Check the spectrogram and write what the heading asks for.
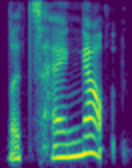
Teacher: Hang out is a phrasal verb that goes up.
